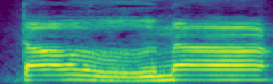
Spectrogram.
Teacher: غین کو موٹا پڑھیں گے اور غین کے اوپر جو صفت ہوگی وہ رخاوت والی صفت · غین کے اوپر قلقلہ نہیں کرنا جیسے تغنا، تغ، ٹھیک ہے، بلکہ آواز کو کنٹینیو کر کے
